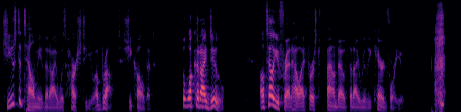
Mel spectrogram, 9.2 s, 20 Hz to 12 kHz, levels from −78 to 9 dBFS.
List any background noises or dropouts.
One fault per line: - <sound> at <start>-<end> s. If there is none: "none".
- breath at 8.6-8.9 s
